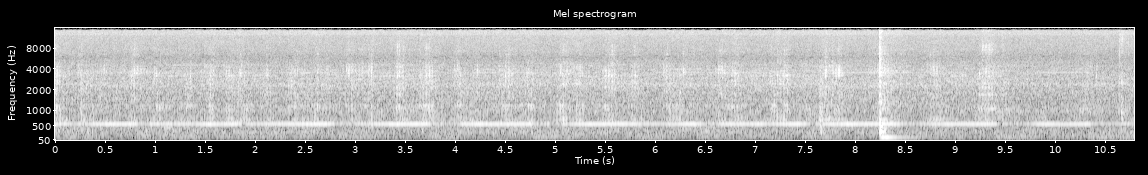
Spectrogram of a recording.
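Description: Small CD-ROM spindle motor spinning a stack of three CDs at full speed, giving a faint steady whine, with light irregular ticking. A single sharp click about eight seconds in.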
